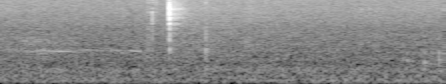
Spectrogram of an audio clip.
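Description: Near silence: quiet room tone with a single short, sharp click a little before a second in.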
